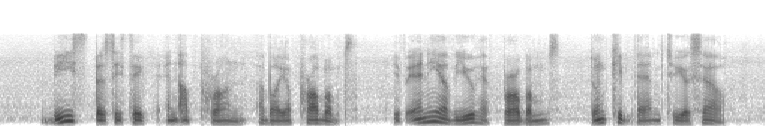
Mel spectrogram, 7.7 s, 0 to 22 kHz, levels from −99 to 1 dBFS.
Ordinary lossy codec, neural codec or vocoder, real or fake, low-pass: none; codec, 16 kHz in and 24 kHz out, 0.9 kbps, LongCat-Audio-Codec, fine tuned four codebook decoder; fake; 7.2 kHz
